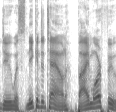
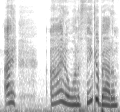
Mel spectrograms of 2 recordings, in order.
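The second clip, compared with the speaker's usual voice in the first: timid pony voice; 11 semitones higher than usual. Acted. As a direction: voice a shy pony, high. Fluttershy voiced in story.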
